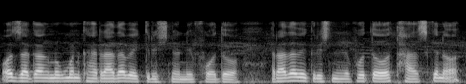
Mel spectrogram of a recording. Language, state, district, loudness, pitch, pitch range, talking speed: Kokborok, Tripura, West Tripura, -16 LUFS, 140 Hz, 125-150 Hz, 205 wpm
